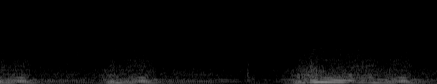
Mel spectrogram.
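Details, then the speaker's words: Car started from inside cabin: low droning hum swelling with each rev and falling back at idle, strong vibration felt through body and feet, eases in first gear under load then returns; boomy body resonance. "ഇത് കാലിലും ശരീരത്തും മൊത്തവും വിറയൽ അല്ല പെരുപ്പ് ഭയങ്കരമായ പെരുപ്പ് നമുക്ക് feel ചെയ്യും അതുകണക്ക് തന്നെ"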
